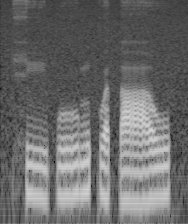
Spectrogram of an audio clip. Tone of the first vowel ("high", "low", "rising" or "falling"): low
